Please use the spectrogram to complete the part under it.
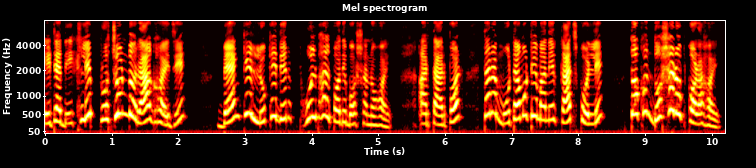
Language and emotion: Bengali, angry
